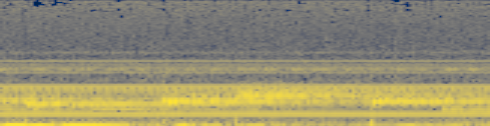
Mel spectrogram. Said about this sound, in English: The building is dark and silent, but it comes to life with the flip of a switch and the hum from the lights.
